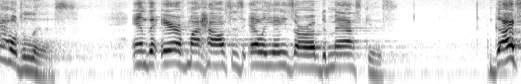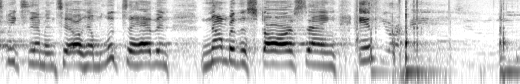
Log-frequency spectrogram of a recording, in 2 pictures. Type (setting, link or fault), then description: setting, large echoing room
